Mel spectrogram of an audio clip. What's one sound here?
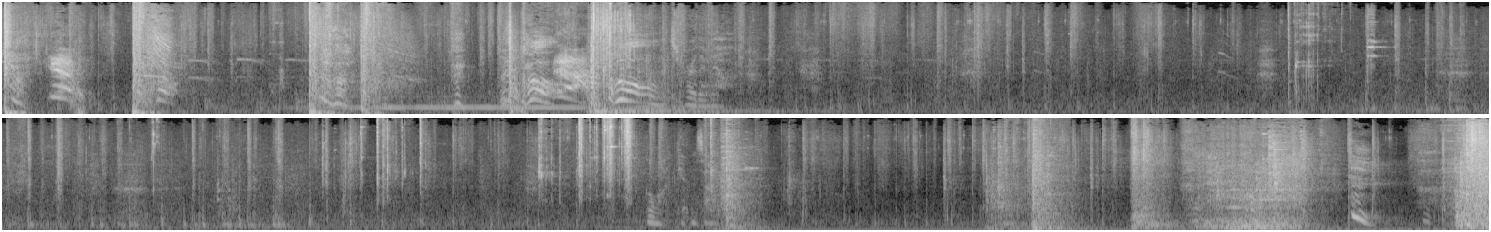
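Footsteps hurry over hard ground.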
